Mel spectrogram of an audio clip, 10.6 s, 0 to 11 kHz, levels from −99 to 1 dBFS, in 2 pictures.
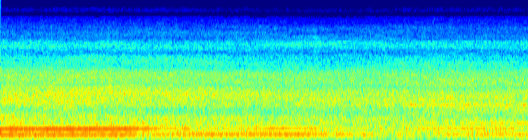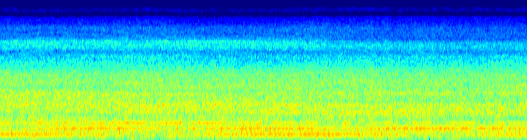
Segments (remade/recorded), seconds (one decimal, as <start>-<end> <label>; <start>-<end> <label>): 0.0-10.6 recorded

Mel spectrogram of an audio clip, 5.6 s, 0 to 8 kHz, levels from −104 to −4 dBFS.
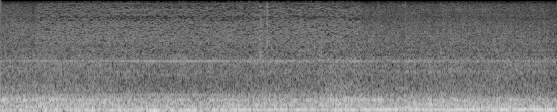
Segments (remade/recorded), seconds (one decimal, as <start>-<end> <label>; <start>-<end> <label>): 0.0-2.3 recorded; 2.3-5.6 remade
